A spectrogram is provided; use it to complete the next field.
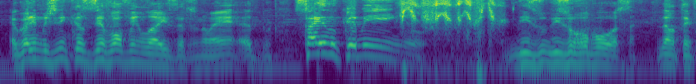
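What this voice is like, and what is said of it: Usual voice. Nothing is said of it.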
